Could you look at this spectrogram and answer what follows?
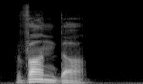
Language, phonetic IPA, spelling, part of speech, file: Polish, [ˈvãnda], Wanda, proper noun, Pl-Wanda.ogg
